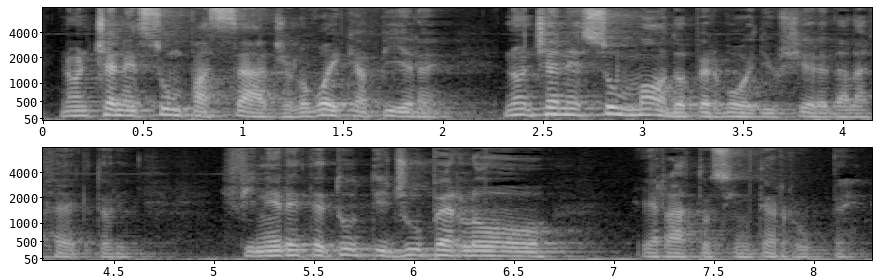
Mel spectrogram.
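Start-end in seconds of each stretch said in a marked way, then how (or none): 0.1-6.9 put-on louder, exasperated old rat snapping back; hissing rat. The rat snaps at the pleading calf, louder exasperated. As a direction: shut the question down hard. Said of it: "Il ratto soffiò".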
